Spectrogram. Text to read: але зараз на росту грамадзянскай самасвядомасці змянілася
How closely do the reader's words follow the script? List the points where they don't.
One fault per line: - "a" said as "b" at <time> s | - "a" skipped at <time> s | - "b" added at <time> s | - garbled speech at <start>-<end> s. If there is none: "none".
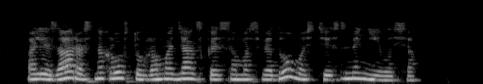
none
